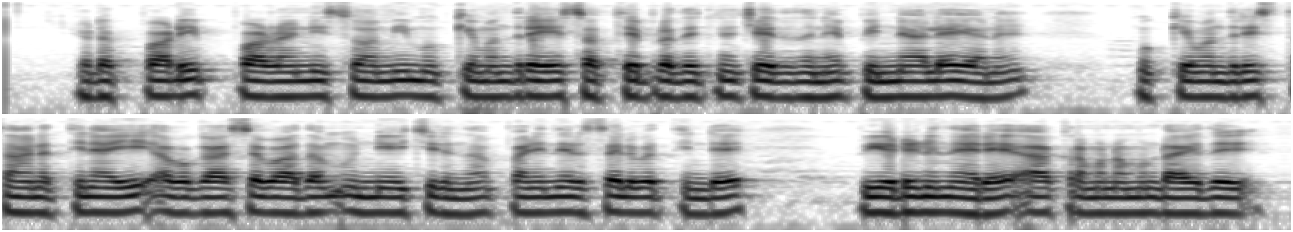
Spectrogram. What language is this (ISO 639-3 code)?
mal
